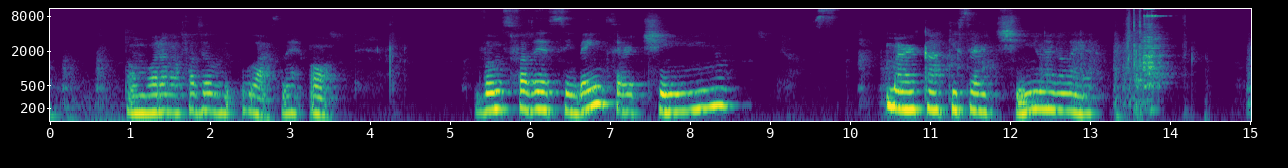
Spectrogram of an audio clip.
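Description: A woman speaks calmly close by, as if explaining.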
